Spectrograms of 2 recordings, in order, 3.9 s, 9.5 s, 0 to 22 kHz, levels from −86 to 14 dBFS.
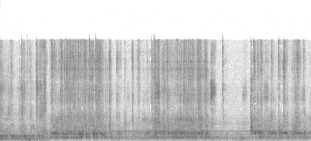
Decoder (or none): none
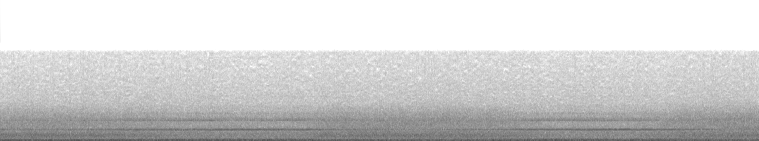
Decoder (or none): vocoder, BigVGAN v2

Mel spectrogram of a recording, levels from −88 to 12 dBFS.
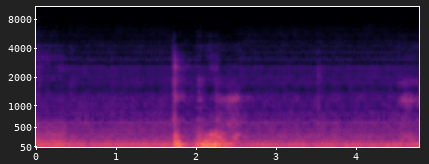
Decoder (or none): vocoder, Vocos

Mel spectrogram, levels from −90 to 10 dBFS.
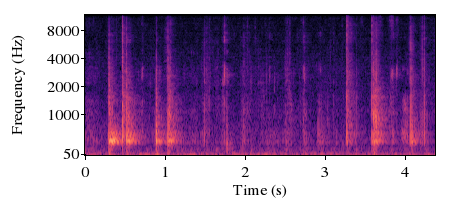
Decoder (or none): vocoder, Vocos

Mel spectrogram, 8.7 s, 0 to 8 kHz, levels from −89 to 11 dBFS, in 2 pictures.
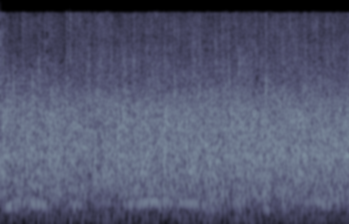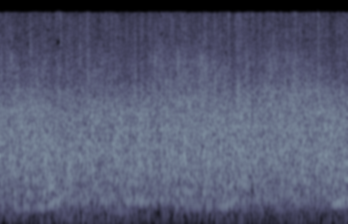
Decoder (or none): none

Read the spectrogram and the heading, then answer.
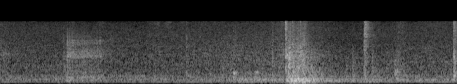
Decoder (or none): none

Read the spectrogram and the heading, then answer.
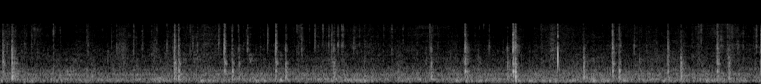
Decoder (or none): none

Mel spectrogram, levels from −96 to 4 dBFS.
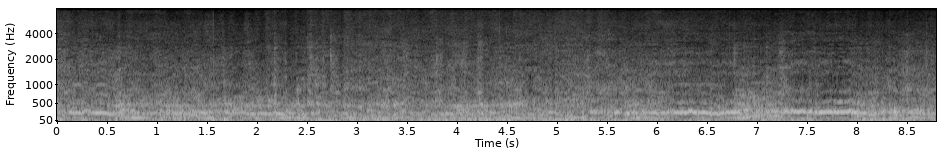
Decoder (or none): codec, SNAC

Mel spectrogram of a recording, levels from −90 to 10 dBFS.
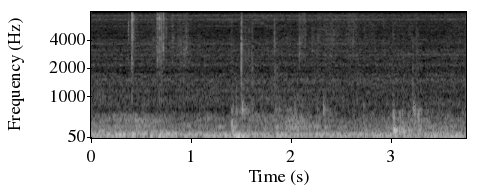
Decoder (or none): vocoder, BigVGAN v2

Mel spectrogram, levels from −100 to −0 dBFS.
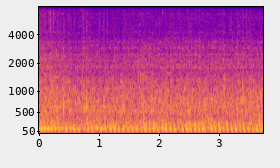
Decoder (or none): none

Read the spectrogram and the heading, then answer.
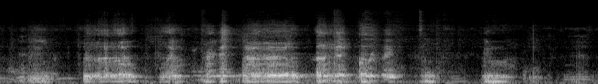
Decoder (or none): codec, SNAC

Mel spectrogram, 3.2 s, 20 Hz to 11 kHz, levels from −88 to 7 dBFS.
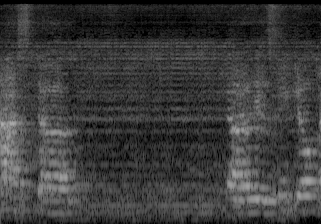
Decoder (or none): codec, SNAC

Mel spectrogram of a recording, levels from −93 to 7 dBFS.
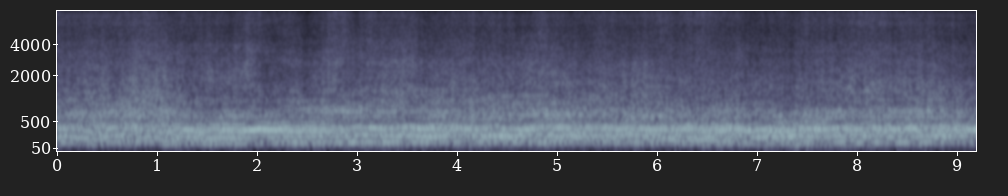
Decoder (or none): autoencoder, DAC-VAE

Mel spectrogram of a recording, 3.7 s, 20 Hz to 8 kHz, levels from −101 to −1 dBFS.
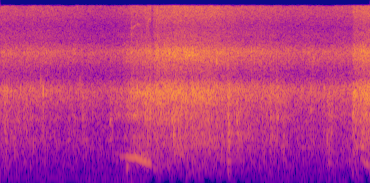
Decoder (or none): none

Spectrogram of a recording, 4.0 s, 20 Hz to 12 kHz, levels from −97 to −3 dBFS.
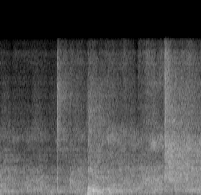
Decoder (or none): codec, SNAC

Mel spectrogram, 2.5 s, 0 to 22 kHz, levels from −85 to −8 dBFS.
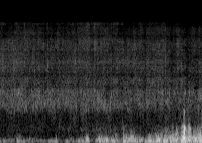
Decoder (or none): codec, HILCodec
